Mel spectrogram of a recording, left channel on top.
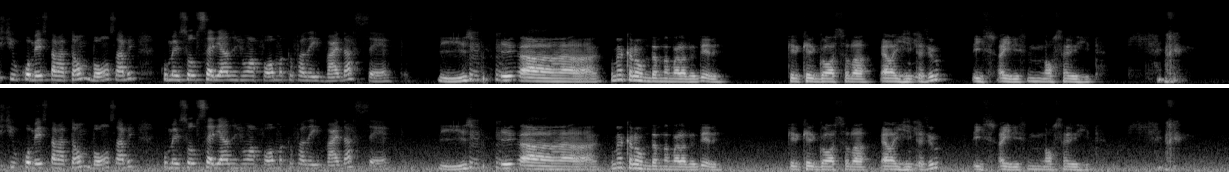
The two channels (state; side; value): noise; right; rumble, 11 dB below the sound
